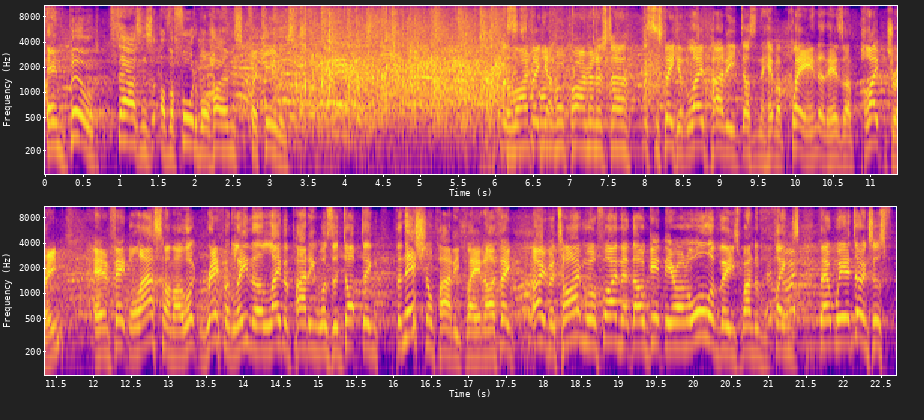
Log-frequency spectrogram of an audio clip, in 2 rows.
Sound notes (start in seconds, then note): 4.3 members applaud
